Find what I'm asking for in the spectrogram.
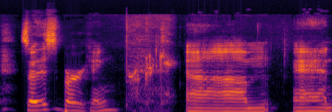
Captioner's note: whispering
